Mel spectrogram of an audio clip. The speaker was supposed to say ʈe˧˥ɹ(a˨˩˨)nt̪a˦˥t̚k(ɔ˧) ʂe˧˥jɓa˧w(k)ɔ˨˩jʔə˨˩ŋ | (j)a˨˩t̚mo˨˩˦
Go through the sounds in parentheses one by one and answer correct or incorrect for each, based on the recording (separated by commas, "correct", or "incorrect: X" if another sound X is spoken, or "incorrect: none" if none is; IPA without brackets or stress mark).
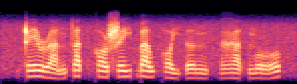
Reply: correct, correct, correct, incorrect: ɣ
